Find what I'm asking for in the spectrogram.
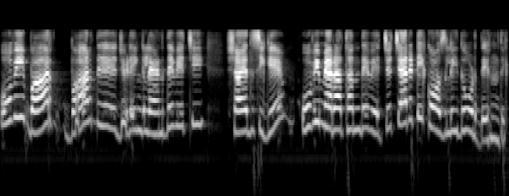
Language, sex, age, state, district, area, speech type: Punjabi, female, 45-60, Punjab, Amritsar, urban, spontaneous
